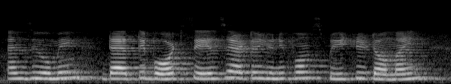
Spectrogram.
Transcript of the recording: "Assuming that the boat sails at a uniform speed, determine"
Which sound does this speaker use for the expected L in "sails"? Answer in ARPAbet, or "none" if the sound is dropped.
L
